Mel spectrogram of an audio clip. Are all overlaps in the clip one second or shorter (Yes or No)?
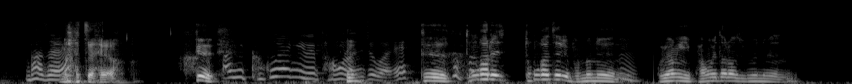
Yes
